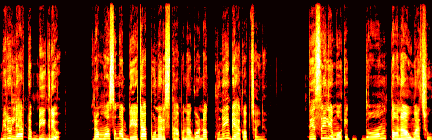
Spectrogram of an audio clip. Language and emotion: Nepali, sad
